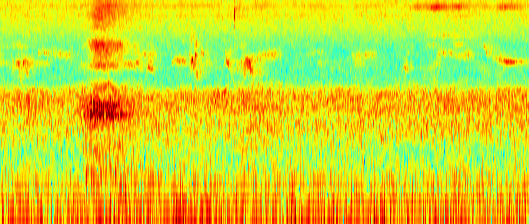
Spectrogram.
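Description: A bird calls briefly about a second in, over a steady low background rumble, with faint higher bird sounds here and there.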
